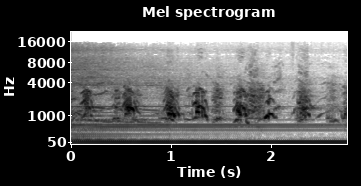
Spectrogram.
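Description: Several puppies yip and whimper in quick, high-pitched bursts, about seven short calls spread evenly across a few seconds, over a steady low background hum.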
